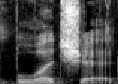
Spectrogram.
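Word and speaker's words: Bluddshed: Anyway, his name is Bloodshed, but it's spelled B-L-U-D-D, Shed.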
